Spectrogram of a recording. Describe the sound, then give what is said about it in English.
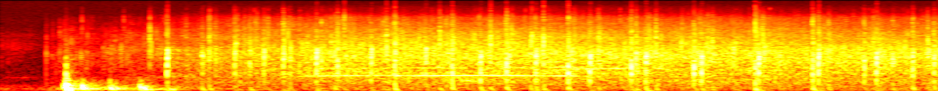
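A crowd breaks into applause for the volunteers after a brief pause, the sustained clapping quickly building to a steady, dense roar of many hands that continues to the end. “Lead us in a round of applause for our volunteers.”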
